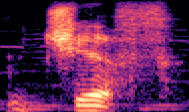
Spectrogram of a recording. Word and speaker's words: gif: proper gif animation it's pronounced jiff no it's not scientists slowly reintroduced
